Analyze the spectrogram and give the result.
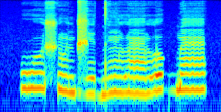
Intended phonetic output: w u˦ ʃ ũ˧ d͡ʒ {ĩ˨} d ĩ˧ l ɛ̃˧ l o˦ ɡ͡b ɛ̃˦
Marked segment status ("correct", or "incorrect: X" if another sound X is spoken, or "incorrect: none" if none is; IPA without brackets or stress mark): incorrect: i˨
